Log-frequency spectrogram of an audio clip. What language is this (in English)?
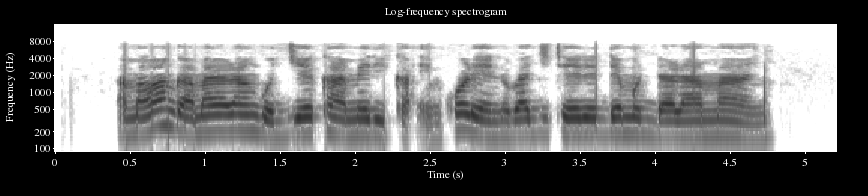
Ganda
